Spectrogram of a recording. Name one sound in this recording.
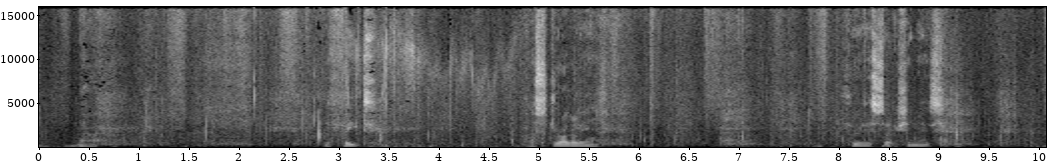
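Footsteps crunch in soft sand.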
